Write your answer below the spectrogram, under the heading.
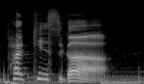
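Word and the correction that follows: Perkins: S-O-N-N-Y 그 소니 할 때 소니랑 스펠링이 똑같습니다 퍼킨스 퍼킨스가 더 맞겠네요 파킨스보다 퍼킨스 S-O-N-N-Y요 N 두 개예요 크게 될 놈이다 이름 합격?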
